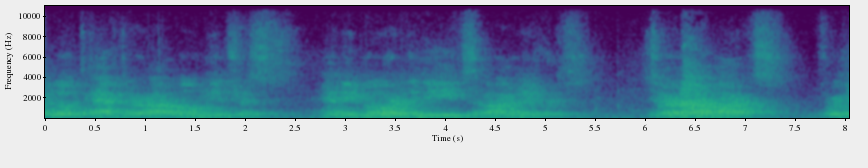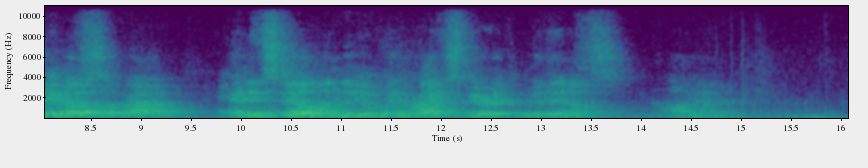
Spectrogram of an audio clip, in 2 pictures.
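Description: A man reads aloud calmly through a microphone in a large echoing hall.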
